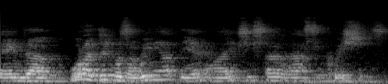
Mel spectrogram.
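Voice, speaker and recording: A fairly high-pitched man's voice with a New Zealand accent, moderate pace, and ordinary pitch variation, in audible room echo. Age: 50s. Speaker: political party leader, ex-police detective. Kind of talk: political rally speech.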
